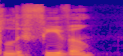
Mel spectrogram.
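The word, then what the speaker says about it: Lefebvre: So, and Cross, played by Jim, I think it's pronounced Lefevre. It's got a B in it there, but I kind of know that name from family things and stuff.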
